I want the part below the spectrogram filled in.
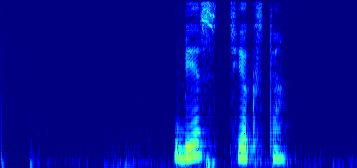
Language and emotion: Russian, neutral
